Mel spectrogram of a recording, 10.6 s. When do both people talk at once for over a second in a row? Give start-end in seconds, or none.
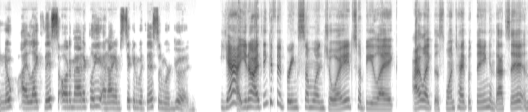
none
